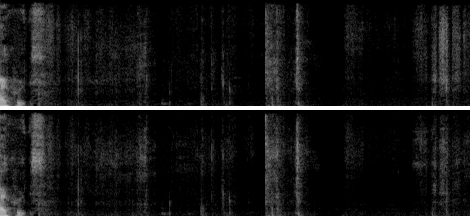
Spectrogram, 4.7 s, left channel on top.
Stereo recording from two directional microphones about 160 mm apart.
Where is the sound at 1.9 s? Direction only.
35° right (ahead or behind).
